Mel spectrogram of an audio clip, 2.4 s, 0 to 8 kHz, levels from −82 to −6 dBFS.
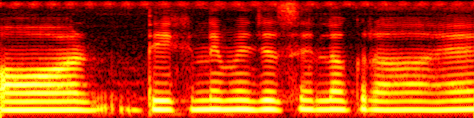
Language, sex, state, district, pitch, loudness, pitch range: Hindi, female, Odisha, Khordha, 225 Hz, -16 LUFS, 215-230 Hz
